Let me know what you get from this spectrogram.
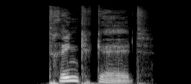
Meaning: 1. tip (small amount of money given to service providers, such as waiters, hairdressers, taxi drivers etc.) 2. any small or insufficient amount of money, e.g. a low wage
- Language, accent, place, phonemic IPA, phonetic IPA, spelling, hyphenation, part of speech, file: German, Germany, Berlin, /ˈtrɪŋkˌɡɛlt/, [ˈtʁɪŋ(k)ˌɡ̊ɛlt], Trinkgeld, Trink‧geld, noun, De-Trinkgeld.ogg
